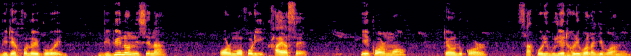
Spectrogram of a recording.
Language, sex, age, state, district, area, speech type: Assamese, male, 60+, Assam, Golaghat, rural, spontaneous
